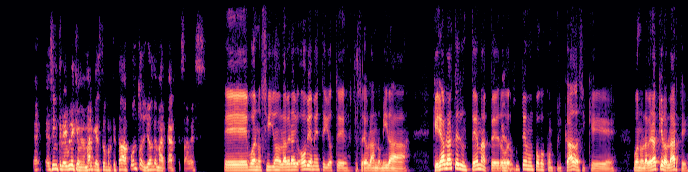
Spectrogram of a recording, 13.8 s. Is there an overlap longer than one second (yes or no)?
no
